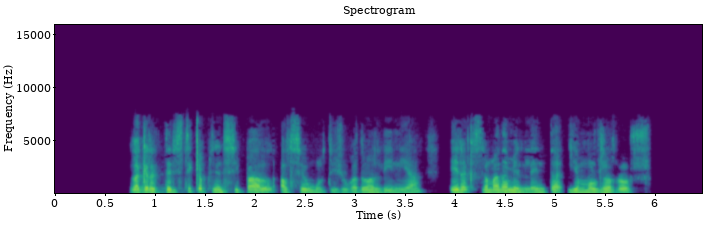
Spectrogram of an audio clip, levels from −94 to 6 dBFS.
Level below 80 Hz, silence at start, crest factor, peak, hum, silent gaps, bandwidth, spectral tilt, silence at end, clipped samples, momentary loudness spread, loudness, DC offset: -62 dBFS; 0.75 s; 18 dB; -2 dBFS; none; 3.85-3.95 s; 7.6 kHz; -7 dB/octave; 0.55 s; under 0.1%; 9 LU; -19 LUFS; under 0.1%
